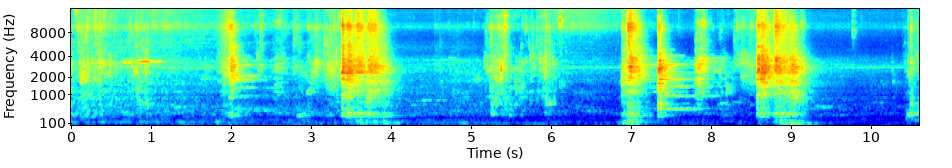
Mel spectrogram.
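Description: Kitchen sink work: water splashing and pouring in several separate bursts, with metal pots and utensils clanking. A short metallic ring comes about seven seconds in.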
